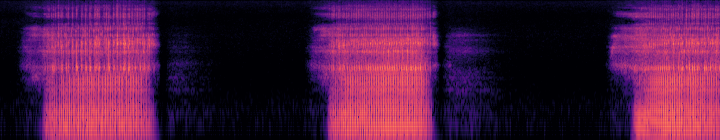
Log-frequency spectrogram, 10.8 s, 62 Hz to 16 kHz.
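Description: Three loud, harsh, rattling snores about 4 to 5 seconds apart, roughly 13 a minute, with silence between. Snoring.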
